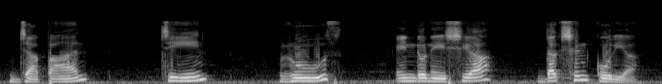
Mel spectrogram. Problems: constant background noise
